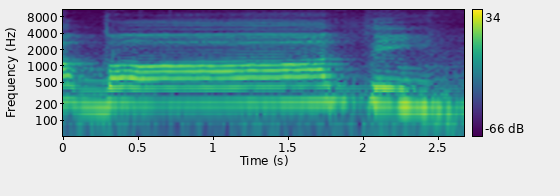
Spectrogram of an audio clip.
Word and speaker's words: الضالین: ہے، کاملاً باریک ہے، لیکن یہاں پر لام چونکہ لام کے اوپر تشدید ہے، تشدید کی وجہ سے لام کا تلفظ تھوڑا سا موٹا اور ضخیم اور غلیظ طریقے سے کیا گیا ہے.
